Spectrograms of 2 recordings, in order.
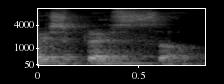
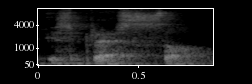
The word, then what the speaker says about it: espresso: Or espresso. I checked, I asked the Italian friend. He said that the pronunciation espresso. It's not espresso. There's no oo.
